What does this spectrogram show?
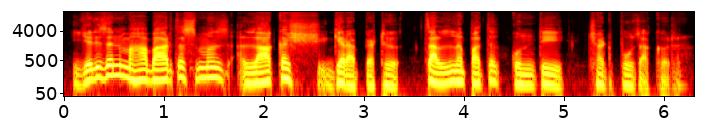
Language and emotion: Kashmiri, neutral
